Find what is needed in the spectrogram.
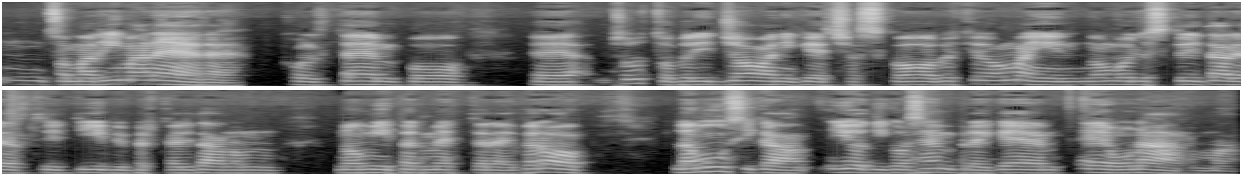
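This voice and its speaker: A man talks at a moderate pace in a fairly high voice. His intonation stays fairly even. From Sicily. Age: 30s. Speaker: musician. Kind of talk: radio interview. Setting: radio studio. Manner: halting.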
